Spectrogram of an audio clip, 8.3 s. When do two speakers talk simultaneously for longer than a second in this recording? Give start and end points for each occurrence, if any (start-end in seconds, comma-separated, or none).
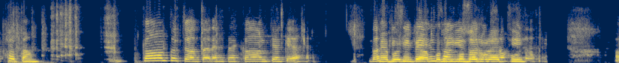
5.1-6.9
